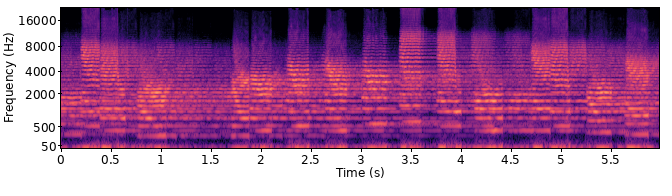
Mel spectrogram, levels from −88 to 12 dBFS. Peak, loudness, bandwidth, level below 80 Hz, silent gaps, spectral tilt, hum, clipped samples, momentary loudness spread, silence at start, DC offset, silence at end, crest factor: -2 dBFS; -12 LUFS; over 20 kHz; -42 dBFS; none; 2 dB/octave; none; under 0.1%; 4 LU; 0 s; under 0.1%; 0 s; 14 dB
